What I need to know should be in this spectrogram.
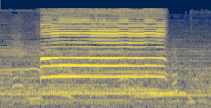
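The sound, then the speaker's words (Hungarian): A car horn honks at a street protest where traffic is blocked near a museum: one loud, sustained, steady blast of about a second and a half over a background of crowd noise, then the noise continues after it stops. “Sok a dudáló. Hát a forgalom blokkolása az általában a tüntetés velejárója.”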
